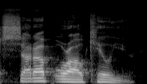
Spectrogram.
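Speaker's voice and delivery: ordinary delivery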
